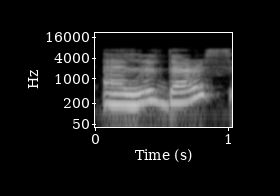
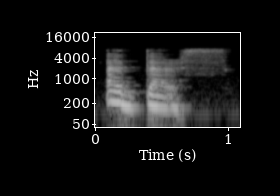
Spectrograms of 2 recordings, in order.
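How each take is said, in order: First: The l is heard before the d. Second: The l is dropped and the d doubled. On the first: The speaker calls it wrong. "I didn't say el-dars, it's kind of difficult" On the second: The speaker calls it right. "That way you sound more natural"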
